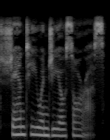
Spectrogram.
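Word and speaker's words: Shantungosaurus: Let's take a closer look at Shantenosaurus, which is pronounced Shanti and Giosaurus.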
